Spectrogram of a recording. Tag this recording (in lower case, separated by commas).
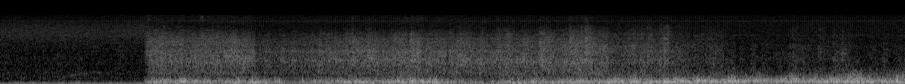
vehicle, rail transport, train, railroad car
